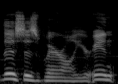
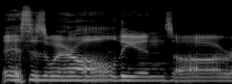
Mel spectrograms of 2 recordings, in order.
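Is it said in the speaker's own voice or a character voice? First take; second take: own voice; character voice. First: It is said in the speaker's own voice. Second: It is said in the character's put-on voice.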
